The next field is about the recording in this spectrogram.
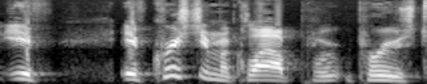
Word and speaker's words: McLeod: Well, that's Christian McLeod. I'm saying that right, right? – McLeod, yeah.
